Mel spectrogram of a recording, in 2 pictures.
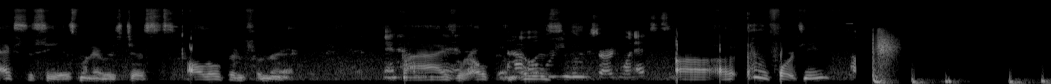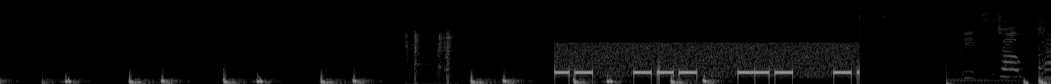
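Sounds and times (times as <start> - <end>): heartbeat-like double thump: 8.8 - 14.2, 15.2 - 17.7
short beeps: 16.1 - 19.1.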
